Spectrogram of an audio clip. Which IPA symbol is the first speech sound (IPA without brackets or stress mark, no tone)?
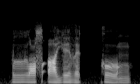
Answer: lː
